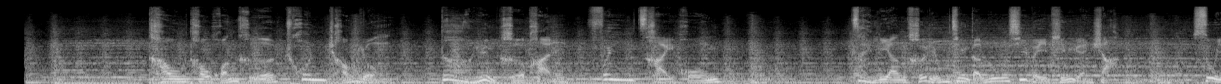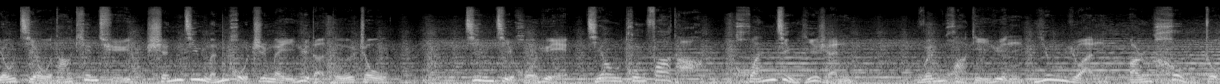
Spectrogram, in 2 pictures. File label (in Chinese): 专题, 学校, 激情; 山东华宇工学院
